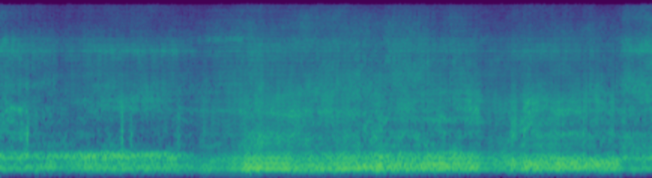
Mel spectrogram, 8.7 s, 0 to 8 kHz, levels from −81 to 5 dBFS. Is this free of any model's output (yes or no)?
no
